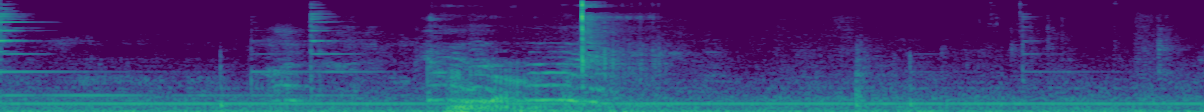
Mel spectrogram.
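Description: Small clicks and clinks of wires and alligator clips being handled on a wiring board, with one sharp click about three seconds in, over a steady faint hum.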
